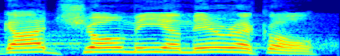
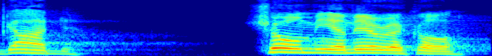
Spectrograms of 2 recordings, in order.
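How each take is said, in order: First: Loud, high shout to God; shouted plea. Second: High, loud call to God; shouted plea. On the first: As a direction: shout it out as a full-voiced demand. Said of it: "And then I shouted". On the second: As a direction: call it out with voice raised, then falling. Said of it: "I shouted". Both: Acted.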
